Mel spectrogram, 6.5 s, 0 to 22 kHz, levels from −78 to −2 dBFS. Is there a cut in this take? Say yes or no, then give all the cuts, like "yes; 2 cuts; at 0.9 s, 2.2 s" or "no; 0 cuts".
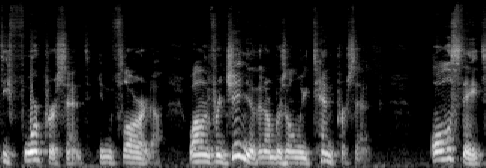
no; 0 cuts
